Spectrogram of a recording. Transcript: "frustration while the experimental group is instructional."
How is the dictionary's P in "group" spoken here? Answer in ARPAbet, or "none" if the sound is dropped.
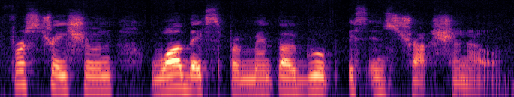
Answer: P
